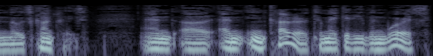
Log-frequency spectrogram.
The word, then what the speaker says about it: Qatar: The country of Turkey and the country of Qatar, Q-A-T-A-R, pronounced Qatar.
